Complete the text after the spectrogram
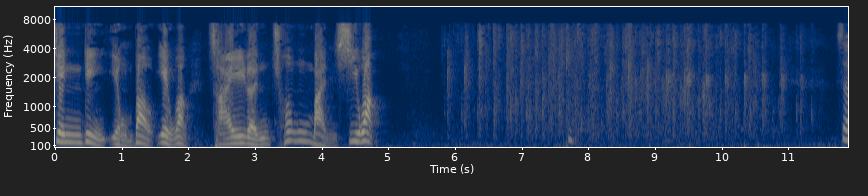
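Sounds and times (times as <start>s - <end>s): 
speech: 0.0s - 4.9s, 7.7s - 7.9s
audience applause: 5.8s - 11.4s.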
